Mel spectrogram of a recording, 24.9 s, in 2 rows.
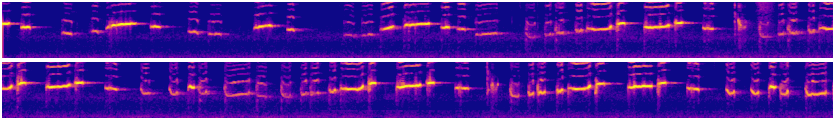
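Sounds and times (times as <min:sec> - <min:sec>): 
cockatiel whistling: 0:00.0 - 0:24.9.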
